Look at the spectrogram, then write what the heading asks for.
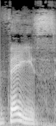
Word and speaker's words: vase: Se dice vase, escrito base. Vase. Como base que sería base, pero con V.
